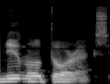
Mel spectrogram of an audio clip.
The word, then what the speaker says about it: pneumothorax: going new mode yeah newborn that's how you pronounce it pneumothorax exactly exactly i hate silent peas um that's mainly in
